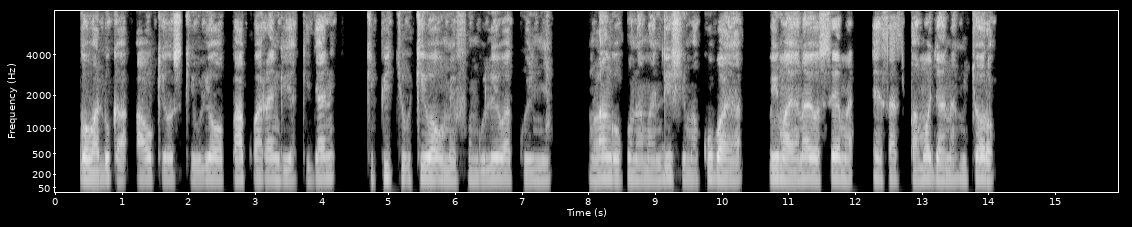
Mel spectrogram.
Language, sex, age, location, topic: Swahili, male, 36-49, Wajir, finance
